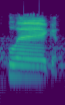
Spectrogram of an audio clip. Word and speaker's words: Phlegethos: Phlegethos, yes, it is Phlegethos.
